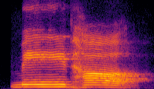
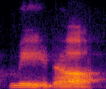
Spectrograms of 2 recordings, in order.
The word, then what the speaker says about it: Medha: like to say maidha we have to pronounce it as maidha not maida.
